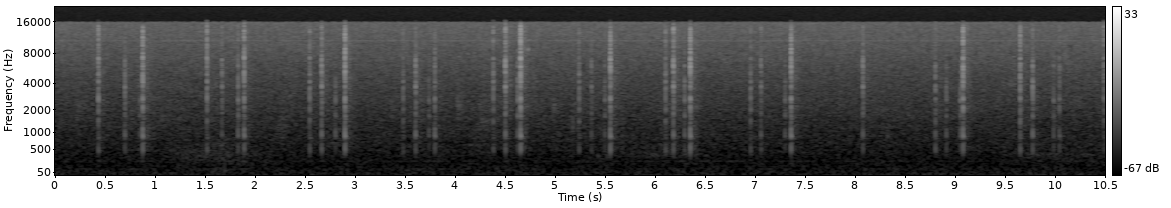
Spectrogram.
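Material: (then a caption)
Plastic. Long manicured nails and fingertips tap repeatedly on the black plastic palm rest beside the touchpad of a Lenovo IdeaPad laptop, a hollow casing. About thirty short, bright clicks and ticks come in an irregular rhythm, each dying away almost instantly over a faint, quiet background hiss.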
